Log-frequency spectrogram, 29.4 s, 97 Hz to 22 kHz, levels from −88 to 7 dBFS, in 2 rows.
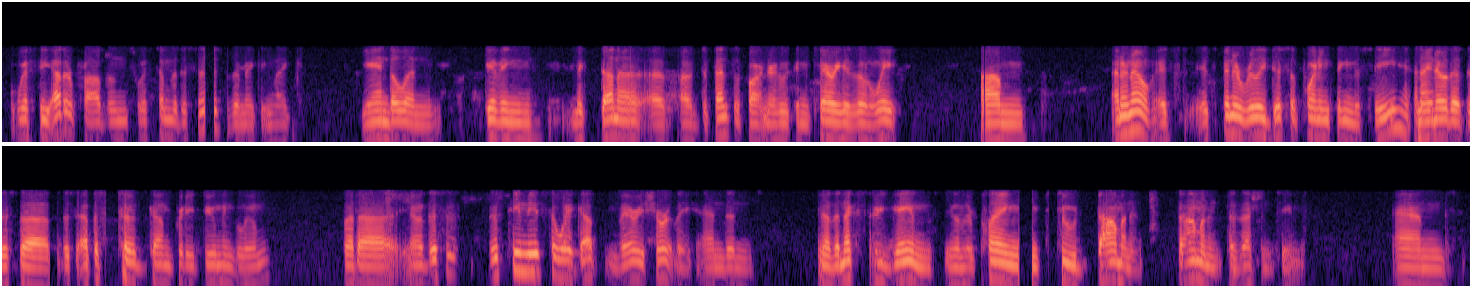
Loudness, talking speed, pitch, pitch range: -23 LUFS, 175 wpm, 110 Hz, 105-120 Hz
